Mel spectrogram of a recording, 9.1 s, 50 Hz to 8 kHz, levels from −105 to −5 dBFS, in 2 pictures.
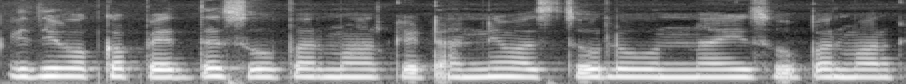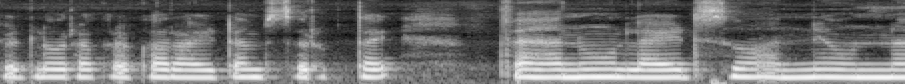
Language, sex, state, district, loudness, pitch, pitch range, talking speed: Telugu, female, Andhra Pradesh, Sri Satya Sai, -15 LUFS, 230 Hz, 225-230 Hz, 120 wpm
